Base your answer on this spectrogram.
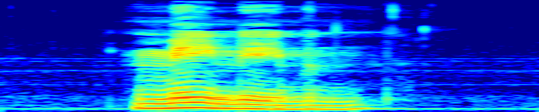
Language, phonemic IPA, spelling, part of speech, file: Dutch, /ˈmenemə(n)/, meenemen, verb, Nl-meenemen.ogg
- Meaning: 1. to take along, take away, carry off/along 2. to drop a course or postpone it to the next year, either deliberately or by necessity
